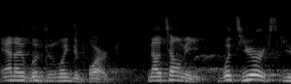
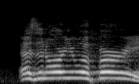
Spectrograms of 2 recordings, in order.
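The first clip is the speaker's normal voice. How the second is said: very loud, high, overconfident blurt; 9 semitones higher, 12 dB louder than usual. Retelling blurting out a name on stage: imitating own blurted-out overconfident line. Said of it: "I blurted out".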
